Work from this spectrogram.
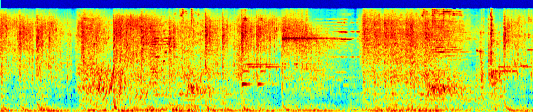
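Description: Wizard of Legend gameplay as the player character dies, dense crashing and whooshing combat effects over continuous loud game noise, with no clear break.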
